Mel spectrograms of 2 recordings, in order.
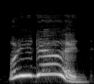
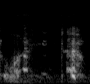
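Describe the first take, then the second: First: Much higher and louder, calling out the question in disbelief; loud incredulous call. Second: Breathless giggle, barely voiced, the words squeezed out high; almost swallowed by laughter, no voice; laughing whisper. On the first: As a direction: call it out at them, fully fed up. Repeats the question at them. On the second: Laughing at the people. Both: Real, not acted.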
